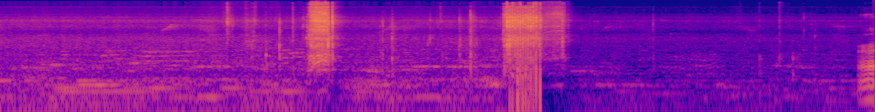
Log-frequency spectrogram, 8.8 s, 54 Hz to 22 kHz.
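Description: Two short, sharp bursts of a power tool loosen the cylinder head bolts on a Honda Wave 110 motorcycle engine, heard close against a quiet workshop background.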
